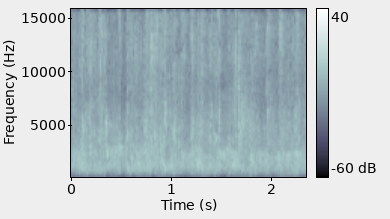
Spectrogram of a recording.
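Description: An audience at a community talk on engineering in Leeds gives a round of applause: thick, continuous clapping from many hands, fairly close and even in loudness from start to finish.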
